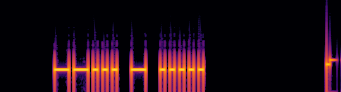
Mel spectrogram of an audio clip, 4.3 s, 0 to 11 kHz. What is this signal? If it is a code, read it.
Morse code, heard as a keyed tone, about 20 wpm, 700 Hz. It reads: 7T5
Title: Common Cut Numbers - 3-Digit 20wpm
